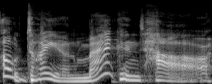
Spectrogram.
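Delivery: Southern US accent. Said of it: "we can finish 'em off that way".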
